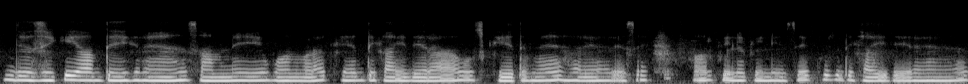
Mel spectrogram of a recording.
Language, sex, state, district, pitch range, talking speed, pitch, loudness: Hindi, female, Uttar Pradesh, Muzaffarnagar, 170-190 Hz, 165 wpm, 180 Hz, -14 LUFS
